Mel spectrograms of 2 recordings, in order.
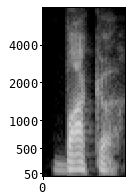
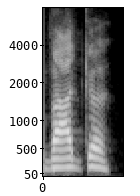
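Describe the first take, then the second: First: The D sound in the middle is dropped. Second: The D sound in the middle is pronounced.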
